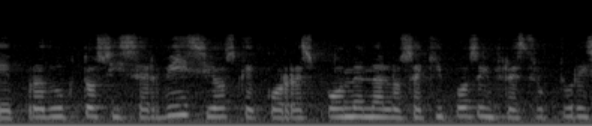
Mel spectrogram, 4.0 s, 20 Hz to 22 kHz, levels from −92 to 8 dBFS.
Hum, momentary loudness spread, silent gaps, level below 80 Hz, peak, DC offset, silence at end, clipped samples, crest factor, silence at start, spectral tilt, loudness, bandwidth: none; 6 LU; none; -84 dBFS; -32 dBFS; 0.5%; 0 s; under 0.1%; 16 dB; 0 s; -4 dB/octave; -49 LUFS; 8.8 kHz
